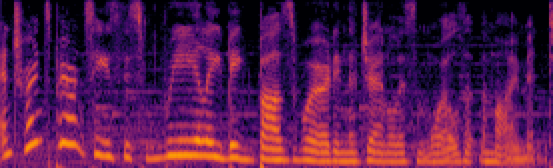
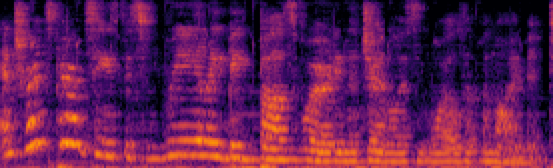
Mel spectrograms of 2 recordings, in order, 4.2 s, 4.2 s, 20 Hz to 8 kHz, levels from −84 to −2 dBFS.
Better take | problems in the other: first | noise reduction (neural separator model SepFormer DNS4)

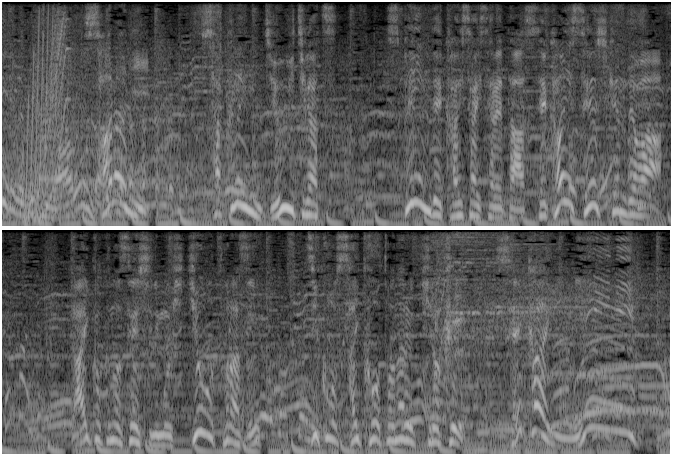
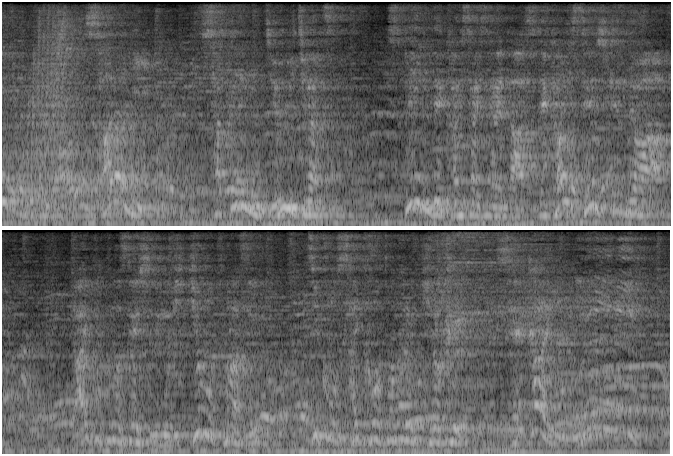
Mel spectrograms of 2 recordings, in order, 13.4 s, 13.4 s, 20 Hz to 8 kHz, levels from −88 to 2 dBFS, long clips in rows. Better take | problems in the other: first | room echo; dies away in 1.2 s

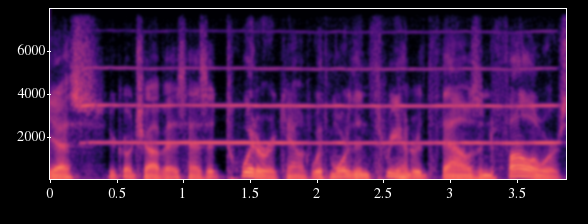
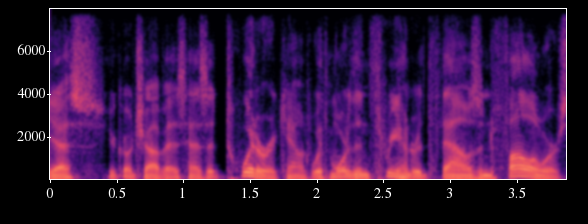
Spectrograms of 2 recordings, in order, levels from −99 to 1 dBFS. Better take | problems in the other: second | background sound (Wind instrument, woodwind instrument); 11 dB below the speech

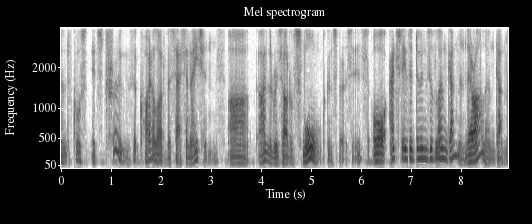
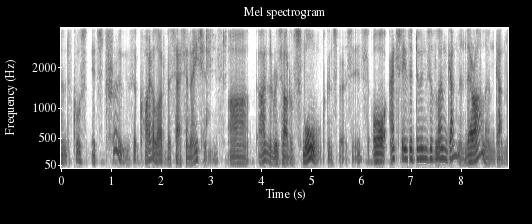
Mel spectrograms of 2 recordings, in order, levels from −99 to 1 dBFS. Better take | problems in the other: first | noise reduction (neural separator model SepFormer DNS4)

